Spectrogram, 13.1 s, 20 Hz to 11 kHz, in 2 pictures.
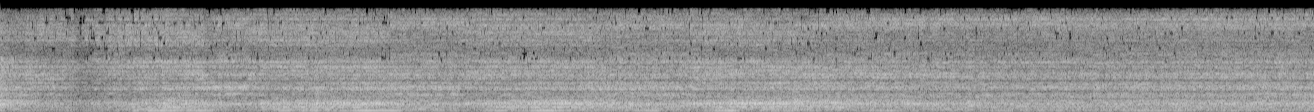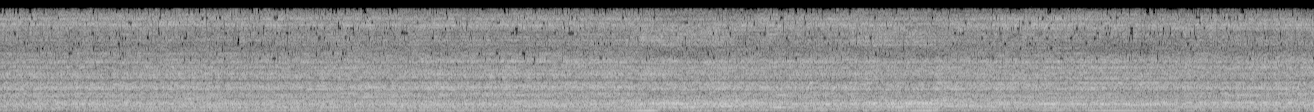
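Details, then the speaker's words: Fiat 600 Multipla old car that wouldn't stay running, now restarted after compression and timing checked and fuel found lacking (gauge read quarter tank, was actually out of gas); strong, even, crisp run with no misses, stumbles or knocks. "Does that sound like a brute or not?"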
